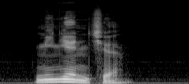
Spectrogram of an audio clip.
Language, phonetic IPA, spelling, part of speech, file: Polish, [mʲĩˈɲɛ̇̃ɲt͡ɕɛ], minięcie, noun, Pl-minięcie.ogg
